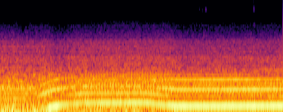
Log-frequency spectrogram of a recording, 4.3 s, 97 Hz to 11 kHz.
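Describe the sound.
A Dodge Ram 3500 pickup truck engine revs with a deep, loud rumble. Its pitch climbs early on, then settles into a steady low drone, with no voices.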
